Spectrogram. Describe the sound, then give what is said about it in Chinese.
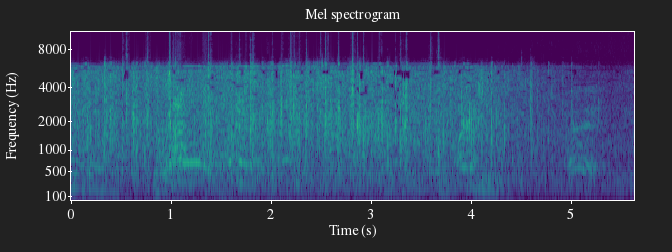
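Audience applause at a stage performance: a dense, steady wash of clapping hands, loud and sustained throughout, dipping slightly near the end. “各位朋友掌声欢送我一下”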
